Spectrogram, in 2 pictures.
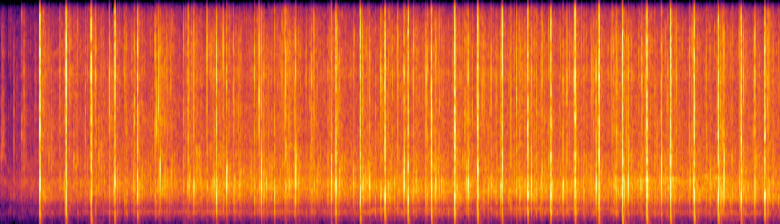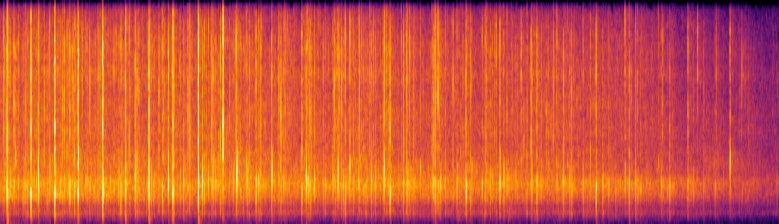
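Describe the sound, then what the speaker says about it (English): A commencement audience at a college of the arts claps for standing military members and veterans, a long, full round of applause with sharp individual claps standing out, swelling through the middle and gradually thinning near the end. "please stand and receive our applause and heartfelt appreciation for your service to our great nation"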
